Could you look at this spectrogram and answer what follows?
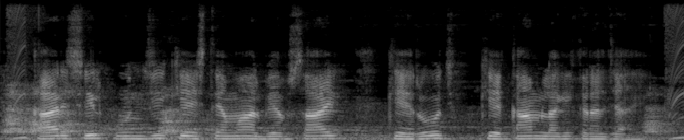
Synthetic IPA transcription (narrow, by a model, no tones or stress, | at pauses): kaːɾjəʃilpund͡ʒikeɪst̪eːmaːlʋjəwsaːi | keɾoːd͡ʒ | kekaːmləɡikəɾəld͡ʒaːe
